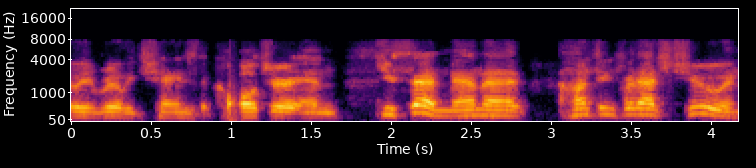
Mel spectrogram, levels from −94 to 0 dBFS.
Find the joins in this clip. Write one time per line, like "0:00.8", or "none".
0:01.9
